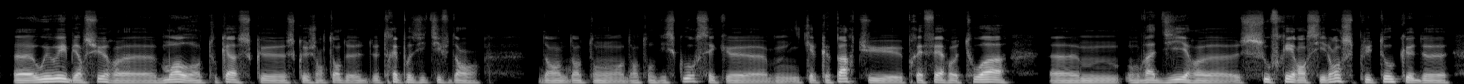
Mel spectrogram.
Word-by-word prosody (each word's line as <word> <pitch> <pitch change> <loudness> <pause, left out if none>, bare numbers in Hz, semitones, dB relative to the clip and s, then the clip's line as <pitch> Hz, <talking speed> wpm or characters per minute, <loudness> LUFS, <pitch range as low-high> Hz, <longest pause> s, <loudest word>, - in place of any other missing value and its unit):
Heu, 95 +1 +7
oui 115 +6 +6
oui, 135 0 +8
bien 105 -3 +2
sûr, 110 +5 0
heu, 80 -1 -1
moi 115 +7 +4
ou 95 - +2
en 90 - -1
tout 95 +2 -14
cas 105 +4 +3
ce 90 - -7
que 90 -2 -2
ce 85 - -9
que 95 - -3
j'entends 90 +2 -3
de 90 -1 -4
de 90 +2 -7
très 90 - 0
positif 100 -2 -5
dans 85 -3 -3 0.6
dans 85 0 -2
dans 90 +2 -3
ton 85 -3 -4
dans 85 +2 -6
ton 85 +1 -8
discours, 135 +12 -3
c'est 95 -8 -3
que, 80 -3 -2
hem, 75 -1 -6
quelque 90 +2 -3
part, 135 +10 +3
tu 85 -4 -2
préfères, 95 +2 +1
heu, 85 - -2
toi, 115 -2 +4 0.4
hem, 85 -1 -1
on 95 +2 -4
va 100 +1 +2
dire, 100 +1 +1
heu, 80 -2 -1
souffrir 115 +5 +2
en 100 - +3
silence 110 - 0
plutôt 115 +4 0
que 120 - -1
de, 90 -3 0
90 Hz, 195 wpm, -22 LUFS, 85-100 Hz, 0.6 s, oui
